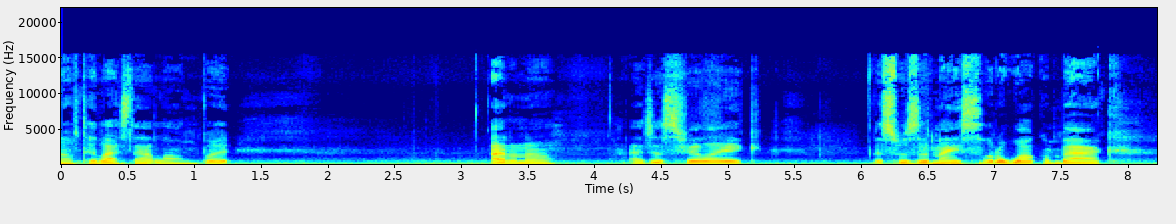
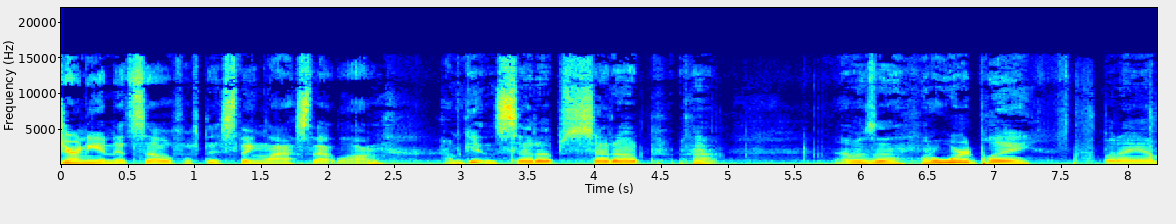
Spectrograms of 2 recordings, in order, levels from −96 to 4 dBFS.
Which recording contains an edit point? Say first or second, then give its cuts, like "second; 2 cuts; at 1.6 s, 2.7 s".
second; 1 cut; at 2.8 s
